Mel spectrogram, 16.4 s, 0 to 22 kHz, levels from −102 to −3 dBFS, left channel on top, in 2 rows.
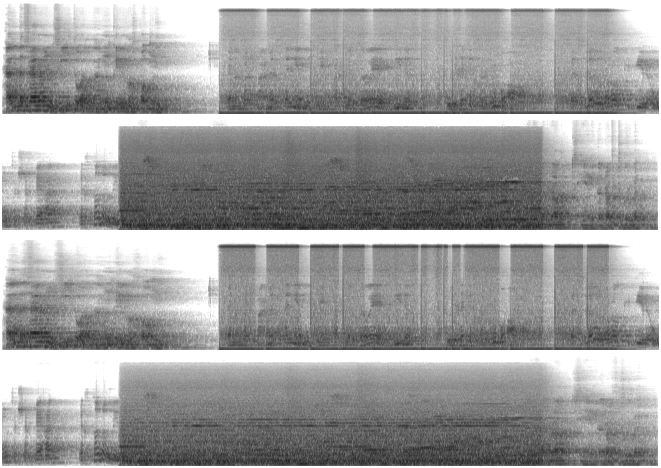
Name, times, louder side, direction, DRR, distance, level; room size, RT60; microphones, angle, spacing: voice 1, 0.0-2.0 9.9-10.0 10.8-11.0 14.7-16.1, left 1 dB, 85° left, -1 dB, 5.0 m, -27 dB
sound 1, 2.7-7.6, right 10 dB, 50° right, 0.8 m, -24 dB
voice 2, 2.8-5.1 5.5-6.5 7.1-8.9 9.2-9.8 10.8-13.7, equal, 25° right, 2 dB, 1.7 m, -33 dB
sound 2, 9.7-15.0, left 3 dB, 55° left, 0.8 m, -20 dB
13.5 x 12.0 x 6.0 m, 1.2 s
head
